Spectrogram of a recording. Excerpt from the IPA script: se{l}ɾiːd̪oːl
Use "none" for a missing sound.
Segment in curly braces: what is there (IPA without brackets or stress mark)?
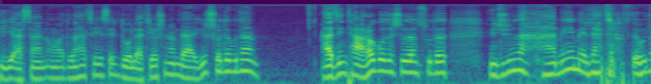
none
